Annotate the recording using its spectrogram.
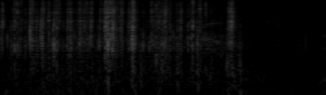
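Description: A plastic wrapper crinkles and rustles between fingers.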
